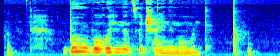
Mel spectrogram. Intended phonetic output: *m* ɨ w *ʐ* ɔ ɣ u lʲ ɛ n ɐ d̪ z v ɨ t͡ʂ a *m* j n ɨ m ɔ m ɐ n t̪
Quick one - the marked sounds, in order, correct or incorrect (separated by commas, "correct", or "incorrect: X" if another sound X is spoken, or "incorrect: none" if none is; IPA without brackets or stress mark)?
incorrect: b, incorrect: v, incorrect: none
